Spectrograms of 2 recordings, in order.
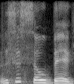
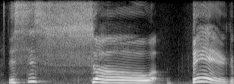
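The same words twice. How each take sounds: First: It is said plainly, with ordinary energy. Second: It is said emphatically, with strong energy. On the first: The thing is just big. "じゃなくて" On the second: The thing is tremendously big. "みたいな感じで言ったら、もう全然tremendous に、並ぶことができる"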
